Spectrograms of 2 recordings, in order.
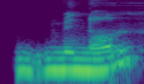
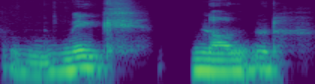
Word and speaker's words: mignon: The GN in French is pronounced the same as the N in Spanish.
